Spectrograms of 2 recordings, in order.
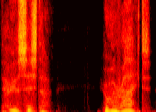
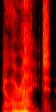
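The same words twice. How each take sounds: First: High, strained last words of a dying Vader; dying Darth Vader. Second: Much softer, dying away on the last words; fading Darth Vader. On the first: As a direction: gasp it out like Vader at the end of Jedi. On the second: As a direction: let the repeat fade to almost nothing. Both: Retold or imitated. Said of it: "before I end up like Darth Vader".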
